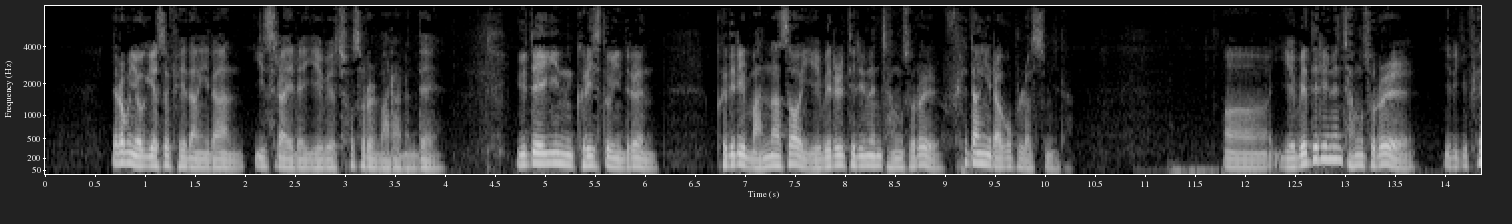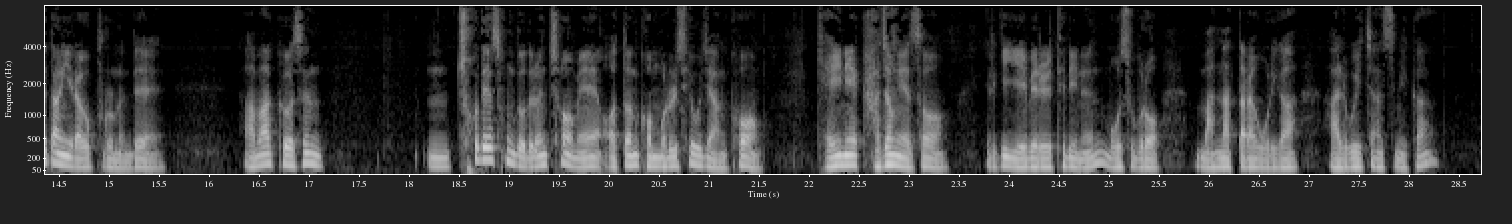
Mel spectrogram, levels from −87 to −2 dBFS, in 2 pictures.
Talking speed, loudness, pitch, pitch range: 290 characters per minute, -30 LUFS, 100 Hz, 90-115 Hz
